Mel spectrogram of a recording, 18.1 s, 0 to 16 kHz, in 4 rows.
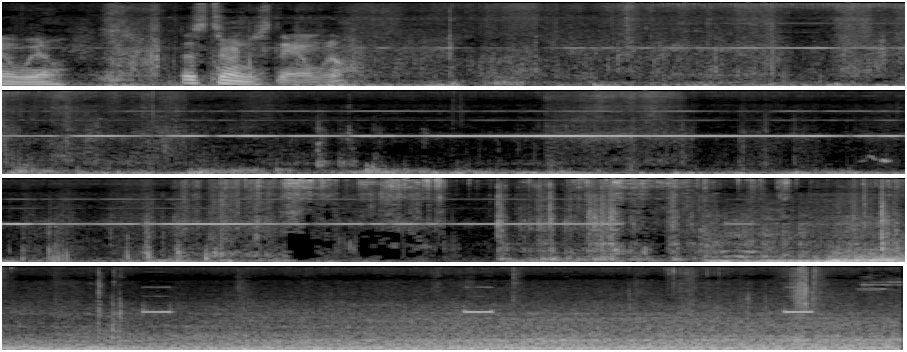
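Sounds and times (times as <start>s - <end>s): high warning tone: 0.9s - 16.1s
short beeps: 1.1s - 13.2s, 14.2s - 14.5s, 17.5s - 18.0s
keys jingling: 9.4s - 13.2s
car engine starting and idling: 11.5s - 18.0s.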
